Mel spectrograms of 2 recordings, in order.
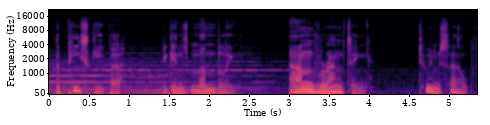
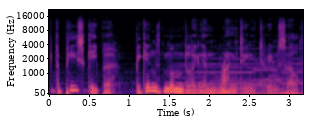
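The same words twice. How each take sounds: First: It is read in a menacing, threatening tone. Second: It is read in a plain, neutral tone.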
